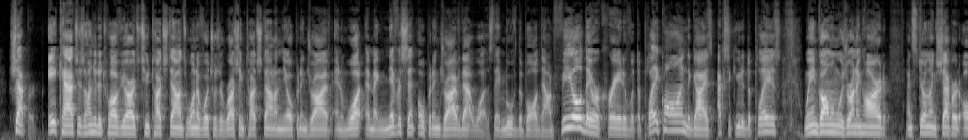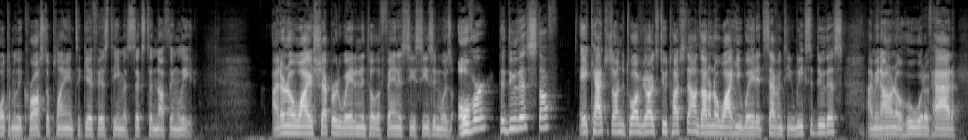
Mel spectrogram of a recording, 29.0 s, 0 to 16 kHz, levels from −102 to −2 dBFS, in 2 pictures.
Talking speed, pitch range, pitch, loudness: 220 wpm, 115-150 Hz, 125 Hz, -29 LUFS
